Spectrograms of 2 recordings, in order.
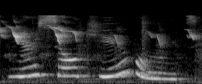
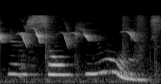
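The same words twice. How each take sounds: First: Very slow, higher cooing. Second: "You're so cute" said slow, higher and much softer. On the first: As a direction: stretch out "You're so cute" slowly and higher, cooing at the chick. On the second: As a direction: hush "You're so cute" gently, high and slow. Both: Real, not acted. Cooing at a chick, repeated.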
